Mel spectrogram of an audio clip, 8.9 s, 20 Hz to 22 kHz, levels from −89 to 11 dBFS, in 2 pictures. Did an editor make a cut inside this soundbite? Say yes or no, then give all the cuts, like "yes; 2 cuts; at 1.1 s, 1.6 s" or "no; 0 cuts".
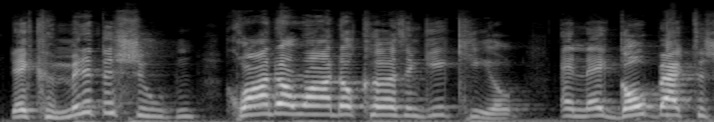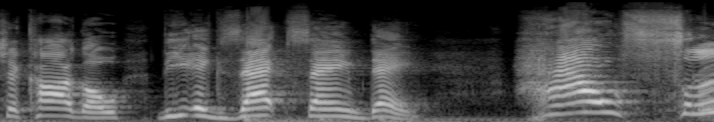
no; 0 cuts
